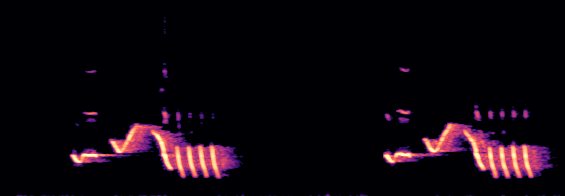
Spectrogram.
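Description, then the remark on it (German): A happy wren, a species found mainly in Mexico, sings its solo song: the same clear phrase twice, each starting with whistled notes that rise, then ending in a quick run of four or five descending trills, with silence between. Loud. “Das ist hier der Buntwangen-Zaunkönig, Hauptverbreitungsgebiet Mexiko. Hören wir uns mal dem seinen Solo-Gesang an.”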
